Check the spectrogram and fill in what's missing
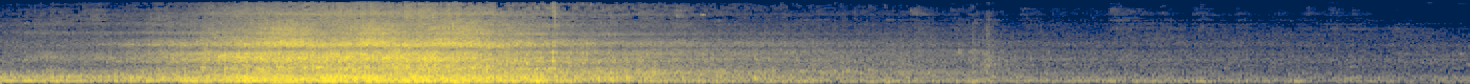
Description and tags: Debrecen Tram pass by CsG
pass, transport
